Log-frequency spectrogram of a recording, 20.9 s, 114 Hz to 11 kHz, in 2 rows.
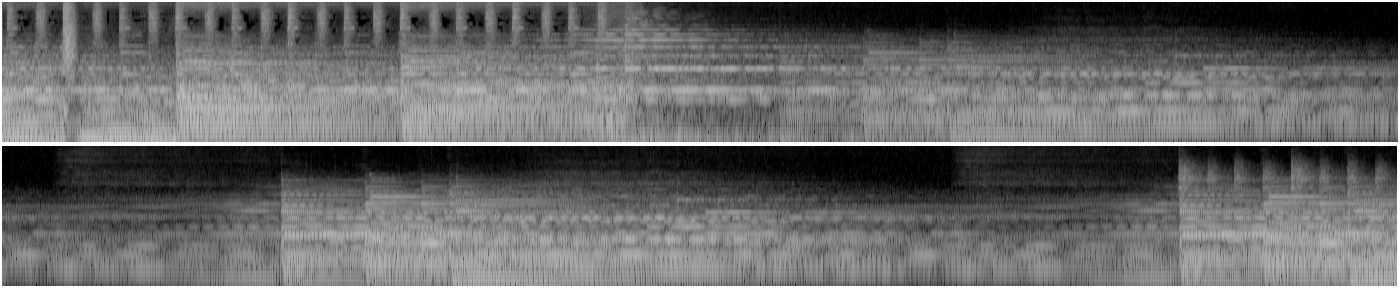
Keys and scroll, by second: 0.3 a, 2.1 s, 9.7 a, 14.1-14.9 typing.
